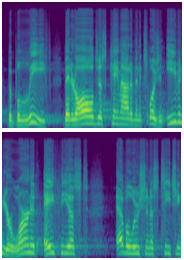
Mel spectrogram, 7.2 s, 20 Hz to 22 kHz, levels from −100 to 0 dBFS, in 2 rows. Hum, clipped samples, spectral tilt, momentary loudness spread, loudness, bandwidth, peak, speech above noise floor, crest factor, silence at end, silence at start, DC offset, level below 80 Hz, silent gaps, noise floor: none; under 0.1%; -5 dB/octave; 14 LU; -23 LUFS; 17 kHz; -6 dBFS; 34 dB; 18 dB; 0 s; 0.15 s; under 0.1%; -78 dBFS; none; -57 dBFS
